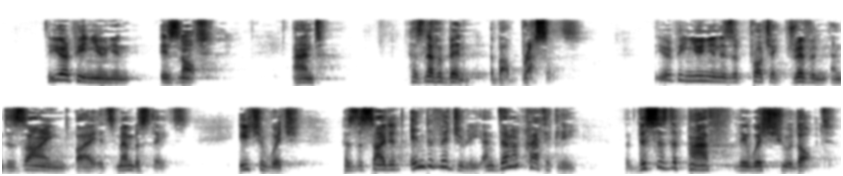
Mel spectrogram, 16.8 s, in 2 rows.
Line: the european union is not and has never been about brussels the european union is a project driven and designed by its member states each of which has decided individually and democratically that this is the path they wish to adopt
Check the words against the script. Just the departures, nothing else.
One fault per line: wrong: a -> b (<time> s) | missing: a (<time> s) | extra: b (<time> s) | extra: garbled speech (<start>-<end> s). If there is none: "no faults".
no faults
